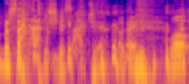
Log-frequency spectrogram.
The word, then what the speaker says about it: Bisaccia: Well, you pronounced it wrong. It's Rich Bisaccia.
